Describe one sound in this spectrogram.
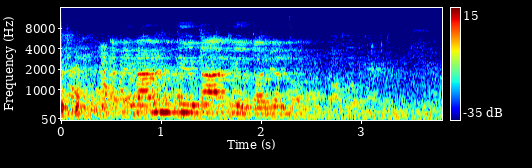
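A young man talks into a microphone close by.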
